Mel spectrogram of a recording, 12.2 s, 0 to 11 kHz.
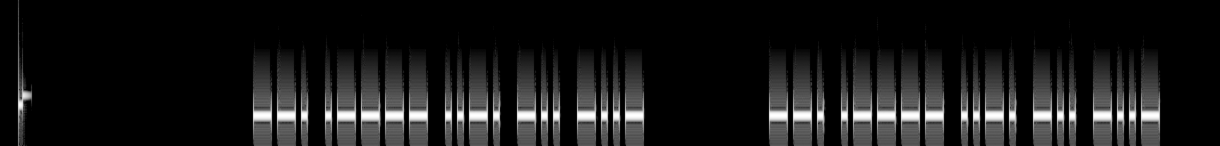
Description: Morse code, heard as a keyed tone, about 20 wpm, 700 Hz. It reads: G1FDX G1FDX
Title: DXCC-100 Call Signs - 5 Characters - Repeated 3x - 20wpm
